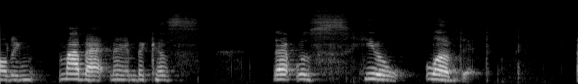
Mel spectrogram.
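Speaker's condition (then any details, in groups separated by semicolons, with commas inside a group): Cerebral palsy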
